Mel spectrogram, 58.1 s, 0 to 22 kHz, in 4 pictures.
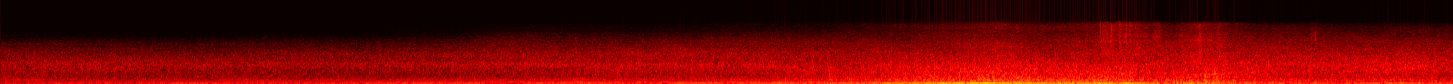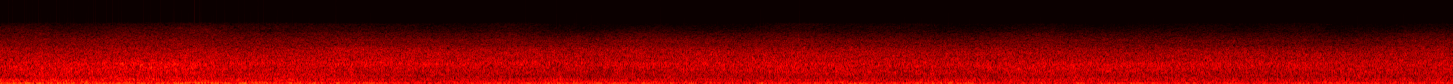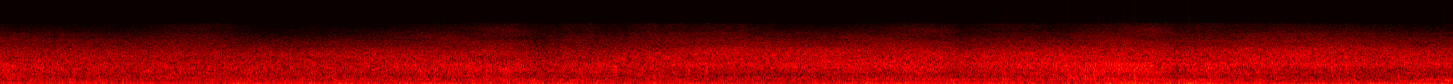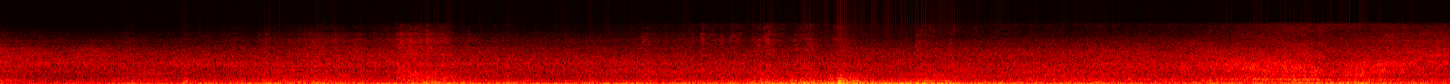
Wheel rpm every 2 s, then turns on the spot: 0, 0, 0, 0, 0, 0, 0, 0, 0, 0, 0, 0, 0, 0, 0, 0, 0, 0, 0, 0, 0, 0, 0, 0, 0, 0, 0, 0, 0.
none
